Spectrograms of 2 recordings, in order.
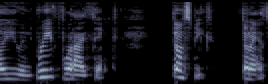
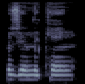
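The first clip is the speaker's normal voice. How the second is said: ordinary delivery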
